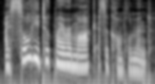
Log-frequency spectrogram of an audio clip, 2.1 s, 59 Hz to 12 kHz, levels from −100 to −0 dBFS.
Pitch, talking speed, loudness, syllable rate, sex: 200 Hz, 260 wpm, -17 LUFS, 6.4 syllables/s, female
